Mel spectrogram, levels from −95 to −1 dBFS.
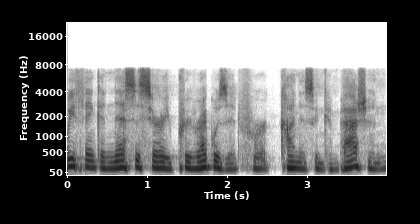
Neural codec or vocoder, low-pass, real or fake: none; 7.2 kHz; real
